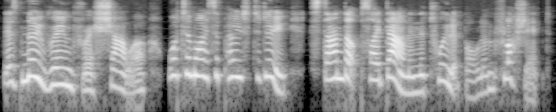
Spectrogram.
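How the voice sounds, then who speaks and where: A woman's voice: on the high side, sing-song, a little slow, creaky, pitched above the performer's own voice, exaggerated voice. A woman voicing an exasperated, teasing mum in a children's storybook, with an emphatic, incredulous, mock-scolding manner. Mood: amused disbelief.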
